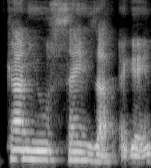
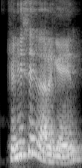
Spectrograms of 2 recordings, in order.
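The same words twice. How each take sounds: First: Drawn out, each word set apart, raised pitch; very slow word-by-word model. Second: Higher and louder, words run together; natural linked delivery. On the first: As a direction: stretch every word for learners. Teacher repeats it word by word. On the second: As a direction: model it as one quick connected phrase. Teacher models natural linked phrase. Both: Shown as a demonstration.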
